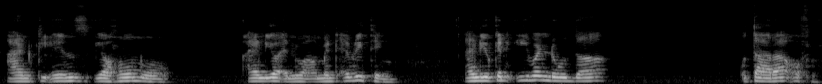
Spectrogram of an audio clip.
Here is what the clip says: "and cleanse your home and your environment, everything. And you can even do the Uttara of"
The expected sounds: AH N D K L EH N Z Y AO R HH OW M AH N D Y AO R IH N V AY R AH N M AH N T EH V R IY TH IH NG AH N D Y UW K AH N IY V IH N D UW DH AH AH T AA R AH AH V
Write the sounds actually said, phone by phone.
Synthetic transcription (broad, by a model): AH N D K L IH N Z Y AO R HH OW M AH N D Y AO R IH N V AY AH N M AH N T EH V R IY T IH NG AH N D Y UW K AH N IY V IH N D UW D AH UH T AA R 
